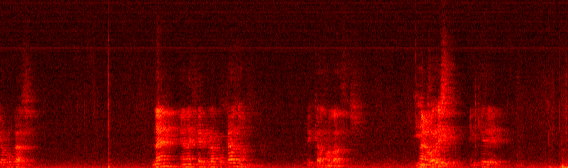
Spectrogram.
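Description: A middle-aged man speaks in bursts through a microphone in an echoing room.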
